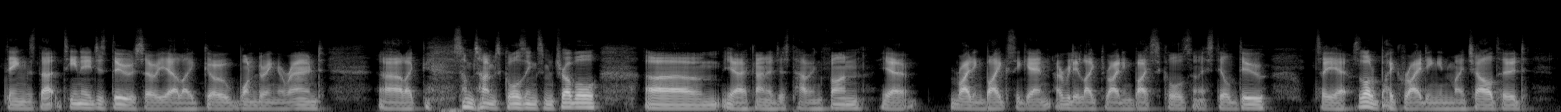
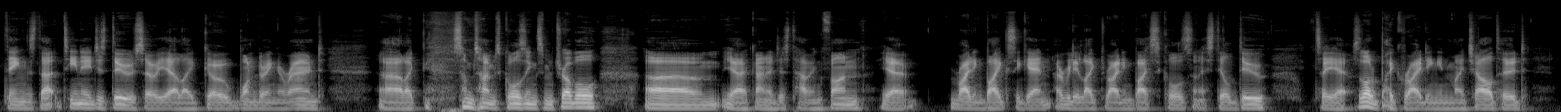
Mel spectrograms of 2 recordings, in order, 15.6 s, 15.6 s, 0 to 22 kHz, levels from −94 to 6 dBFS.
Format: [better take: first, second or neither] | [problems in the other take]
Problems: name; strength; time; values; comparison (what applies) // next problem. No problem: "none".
second | muffled; slightly; fading above 3.5 kHz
